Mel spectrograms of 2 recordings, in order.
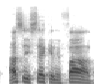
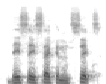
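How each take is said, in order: First: "five" hit firmly, falling and louder, his own call; stress on five. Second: "say" lifted with a rising tune, their official call; stress on say. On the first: Fan commentator to chat, insisting on his spot with "five". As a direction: punch "five" as the correct number. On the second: Fan commentator to chat, doubting the official spot with "They say". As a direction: give "They say" a light questioning lift. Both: Real, not acted.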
